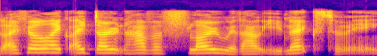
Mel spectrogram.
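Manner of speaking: ordinary talk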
